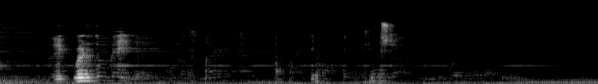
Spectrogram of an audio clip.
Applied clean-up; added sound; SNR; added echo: neural mask model DeepFilterNet 3.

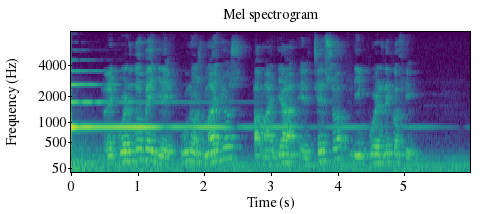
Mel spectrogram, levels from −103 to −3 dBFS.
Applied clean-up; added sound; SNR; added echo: none; Piano; -4 dB; reverberation time 0.4 s.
